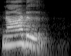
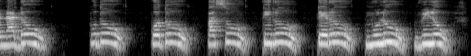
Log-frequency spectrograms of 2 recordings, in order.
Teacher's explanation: நெடில் தொடர் குற்றியலுகரம். நாடு, இதுல உகரம் குறையும்.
